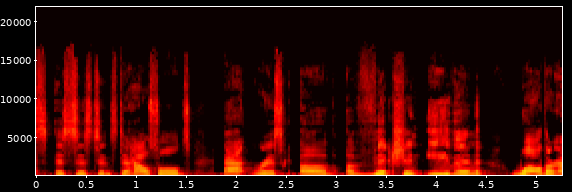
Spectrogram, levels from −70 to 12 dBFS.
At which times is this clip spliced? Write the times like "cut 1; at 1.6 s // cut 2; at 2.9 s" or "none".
none

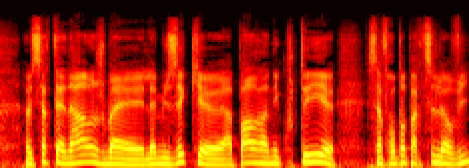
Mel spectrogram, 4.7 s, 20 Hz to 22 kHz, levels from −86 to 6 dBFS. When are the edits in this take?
none

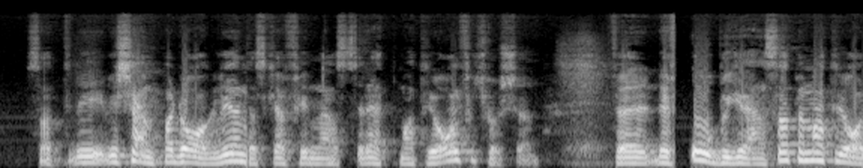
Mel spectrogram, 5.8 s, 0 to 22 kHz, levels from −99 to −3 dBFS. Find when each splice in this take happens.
cut 1; at 1.6 s // cut 2; at 4.5 s

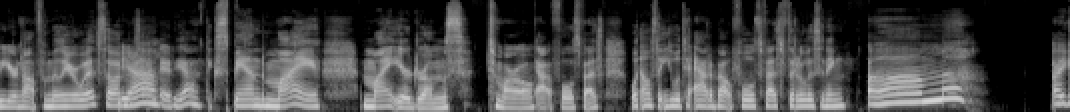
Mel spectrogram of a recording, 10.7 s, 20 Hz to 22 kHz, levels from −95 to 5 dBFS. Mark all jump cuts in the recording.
cut 1; at 2.1 s // cut 2; at 5.4 s // cut 3; at 6.4 s // cut 4; at 6.8 s // cut 5; at 7.9 s

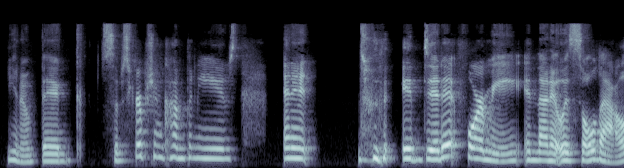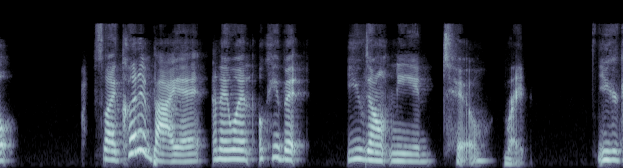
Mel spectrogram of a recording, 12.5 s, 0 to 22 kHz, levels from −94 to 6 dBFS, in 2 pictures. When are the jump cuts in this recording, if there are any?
cut 1; at 0.9 s // cut 2; at 9.9 s // cut 3; at 11.2 s

